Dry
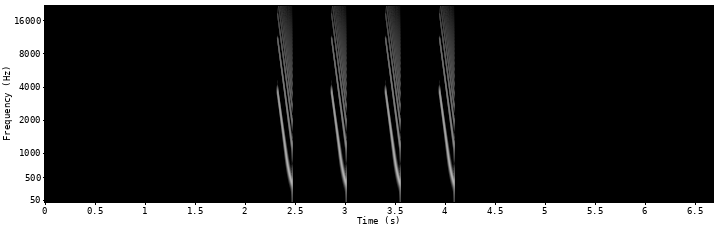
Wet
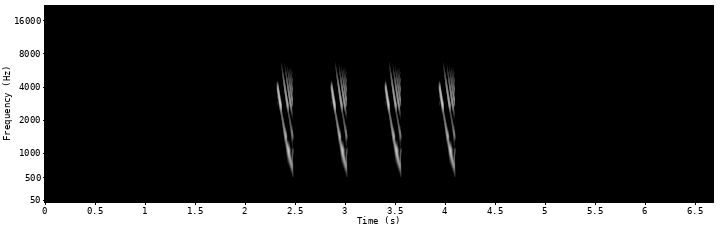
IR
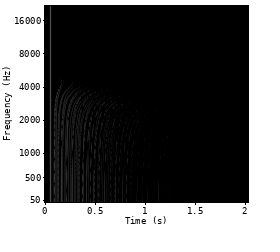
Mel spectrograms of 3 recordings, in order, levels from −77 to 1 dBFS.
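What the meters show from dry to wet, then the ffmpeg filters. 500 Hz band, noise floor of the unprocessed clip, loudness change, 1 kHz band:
under -25 dB, under -85 dBFS, +5.0 dB, +1.5 dB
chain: -filter_complex "[0:a]asplit=3[s0][s1][s2];[s0]bandpass=f=730:t=q:w=8,volume=1[s3];[s1]bandpass=f=1090:t=q:w=8,volume=0.501[s4];[s2]bandpass=f=2440:t=q:w=8,volume=0.355[s5];[s3][s4][s5]amix=inputs=3:normalize=0,highpass=f=230:t=q:w=0.5412,highpass=f=230:t=q:w=1.307,lowpass=f=3500:t=q:w=0.5176,lowpass=f=3500:t=q:w=0.7071,lowpass=f=3500:t=q:w=1.932,afreqshift=330,aexciter=amount=14.2:drive=3.2:freq=2900,volume=2.37"

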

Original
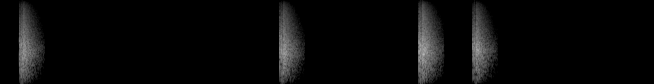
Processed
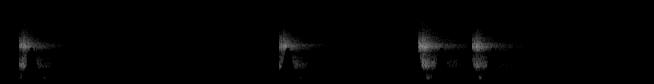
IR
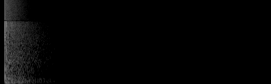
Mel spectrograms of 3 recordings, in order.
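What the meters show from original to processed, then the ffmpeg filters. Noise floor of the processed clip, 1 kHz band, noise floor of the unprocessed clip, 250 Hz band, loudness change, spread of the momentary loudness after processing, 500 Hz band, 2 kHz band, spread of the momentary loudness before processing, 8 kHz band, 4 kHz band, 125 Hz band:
under -85 dBFS, -16.0 dB, -80 dBFS, under -15 dB, -14.0 dB, 20 LU, under -25 dB, -13.0 dB, 17 LU, -30.5 dB, -18.0 dB, no reading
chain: -filter_complex "[0:a]asplit=3[s0][s1][s2];[s0]bandpass=f=300:t=q:w=8,volume=1[s3];[s1]bandpass=f=870:t=q:w=8,volume=0.501[s4];[s2]bandpass=f=2240:t=q:w=8,volume=0.355[s5];[s3][s4][s5]amix=inputs=3:normalize=0,asplit=2[s6][s7];[1:a]atrim=start_sample=2205[s8];[s7][s8]afir=irnorm=-1:irlink=0,volume=0.224[s9];[s6][s9]amix=inputs=2:normalize=0,afftfilt=real='re*gte(b*sr/1024,290*pow(2200/290,0.5+0.5*sin(2*PI*3.9*pts/sr)))':imag='im*gte(b*sr/1024,290*pow(2200/290,0.5+0.5*sin(2*PI*3.9*pts/sr)))':win_size=1024:overlap=0.75,volume=1.19"

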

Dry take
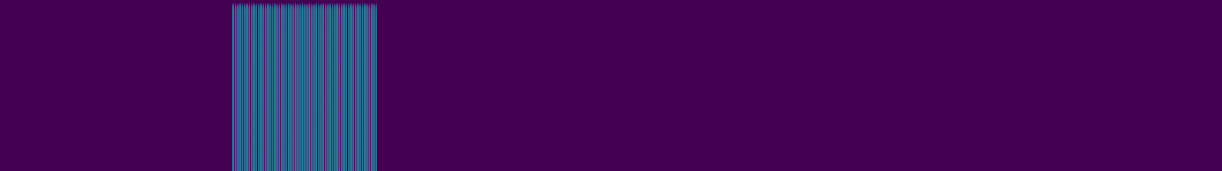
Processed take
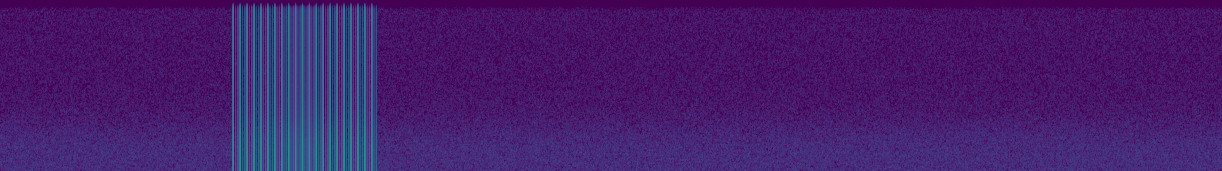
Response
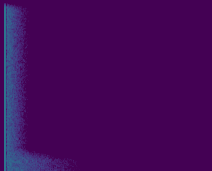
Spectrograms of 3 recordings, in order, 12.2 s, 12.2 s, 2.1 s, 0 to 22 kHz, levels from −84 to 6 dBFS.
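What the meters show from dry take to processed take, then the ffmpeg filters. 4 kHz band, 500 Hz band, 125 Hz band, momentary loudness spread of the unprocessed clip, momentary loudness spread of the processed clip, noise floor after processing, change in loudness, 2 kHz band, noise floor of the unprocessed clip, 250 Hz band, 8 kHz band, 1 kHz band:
+5.5 dB, +6.5 dB, +6.5 dB, 5 LU, 6 LU, -58 dBFS, +2.5 dB, +6.5 dB, -75 dBFS, +6.5 dB, +1.5 dB, +6.5 dB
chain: -filter_complex "[0:a]aeval=exprs='0.891*(cos(1*acos(clip(val(0)/0.891,-1,1)))-cos(1*PI/2))+0.316*(cos(4*acos(clip(val(0)/0.891,-1,1)))-cos(4*PI/2))':c=same,acrossover=split=5500[s0][s1];[s0]acontrast=75[s2];[s2][s1]amix=inputs=2:normalize=0,alimiter=level_in=5.96:limit=0.891:release=50:level=0:latency=1,volume=0.891"

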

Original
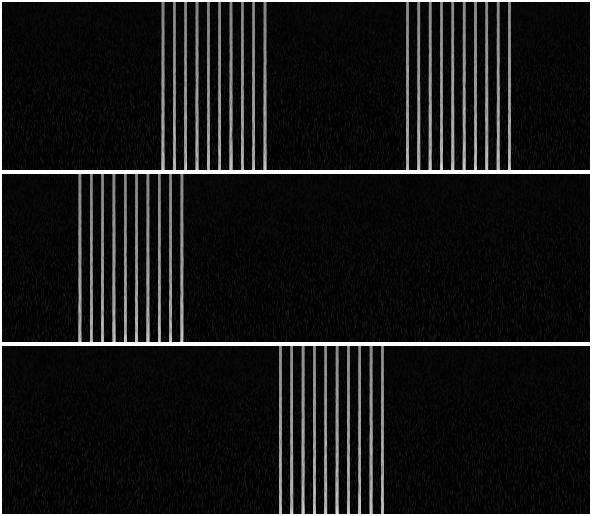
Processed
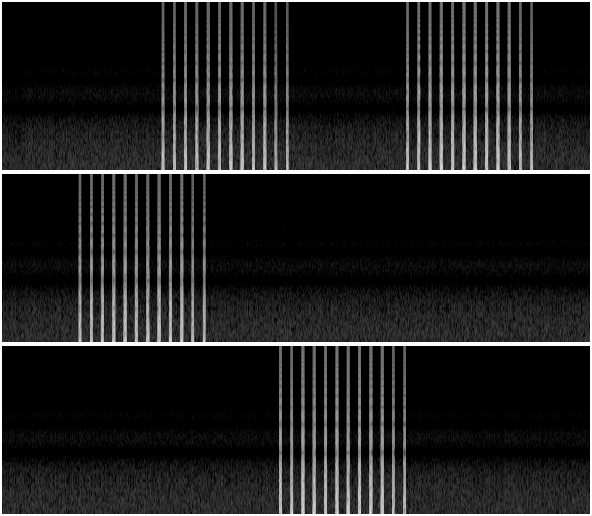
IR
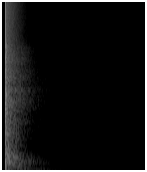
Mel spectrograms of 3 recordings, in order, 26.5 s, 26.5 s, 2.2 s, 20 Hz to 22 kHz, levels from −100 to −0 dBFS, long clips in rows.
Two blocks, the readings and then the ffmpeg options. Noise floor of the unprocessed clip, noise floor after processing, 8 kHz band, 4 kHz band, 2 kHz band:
-76 dBFS, -76 dBFS, -8.5 dB, -6.5 dB, -4.5 dB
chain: -filter_complex "[0:a]acrusher=samples=27:mix=1:aa=0.000001,asoftclip=type=tanh:threshold=0.501,asplit=2[s0][s1];[s1]aecho=0:1:333:0.631[s2];[s0][s2]amix=inputs=2:normalize=0"

